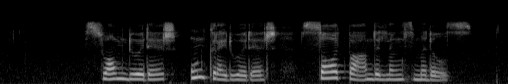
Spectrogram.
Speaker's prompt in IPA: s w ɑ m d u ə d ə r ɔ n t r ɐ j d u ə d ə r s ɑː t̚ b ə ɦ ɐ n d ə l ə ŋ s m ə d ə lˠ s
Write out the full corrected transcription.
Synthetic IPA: s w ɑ m d u ə d ə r ɔ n k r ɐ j d u ə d ə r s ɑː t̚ b ə ɦ ɐ n d ə l ə ŋ s m ə d ə lˠ s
